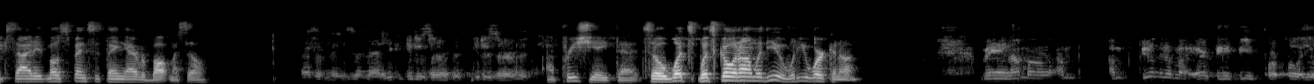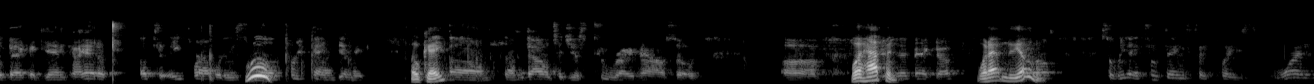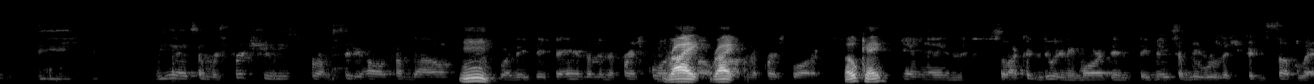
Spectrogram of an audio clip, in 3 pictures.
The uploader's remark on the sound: Calling Followers on the Phone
